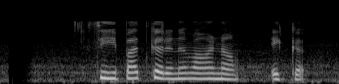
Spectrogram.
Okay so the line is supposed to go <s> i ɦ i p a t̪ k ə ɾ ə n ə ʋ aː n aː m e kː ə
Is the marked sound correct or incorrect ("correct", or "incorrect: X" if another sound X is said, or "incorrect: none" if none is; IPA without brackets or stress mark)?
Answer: correct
